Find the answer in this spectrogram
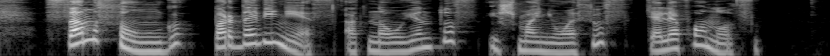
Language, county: Lithuanian, Klaipėda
